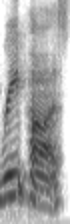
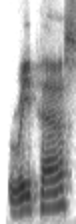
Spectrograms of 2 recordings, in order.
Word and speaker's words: Repas: to Dr Tom now I've been saying repos but how do you say your last name repass that's so it's pretty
